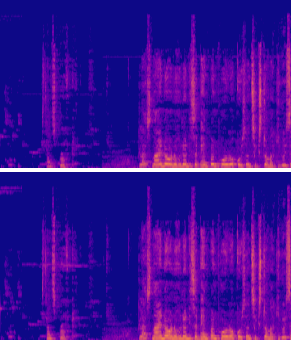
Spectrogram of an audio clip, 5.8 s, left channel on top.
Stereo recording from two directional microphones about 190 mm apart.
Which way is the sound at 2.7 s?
35° right (ahead or behind).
